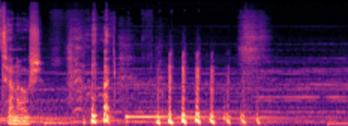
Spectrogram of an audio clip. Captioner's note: laughing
